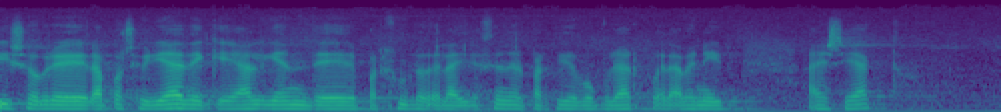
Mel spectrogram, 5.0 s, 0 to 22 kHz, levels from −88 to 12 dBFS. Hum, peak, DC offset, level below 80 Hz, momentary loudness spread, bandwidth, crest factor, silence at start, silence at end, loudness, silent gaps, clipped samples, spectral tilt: none; -8 dBFS; under 0.1%; -56 dBFS; 10 LU; 18 kHz; 22 dB; 0 s; 0 s; -29 LUFS; none; under 0.1%; -5 dB/octave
